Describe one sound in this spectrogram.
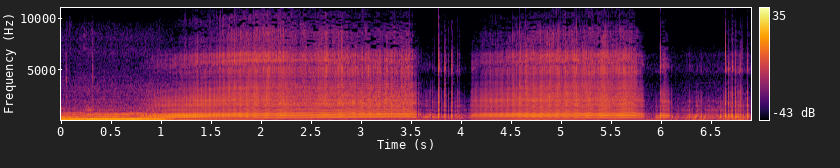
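A car exhaust roars loudly up close.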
